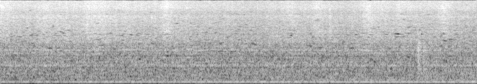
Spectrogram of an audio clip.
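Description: Minced garlic sizzling in hot oil in a frying pan as it is stirred with a silicone spatula, a steady hiss over a constant low hum.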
